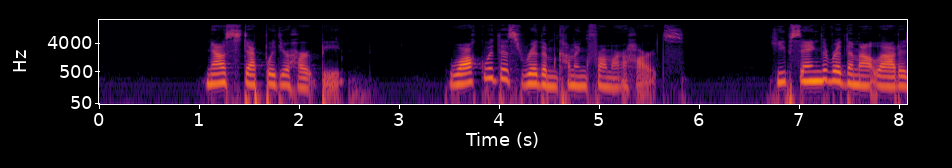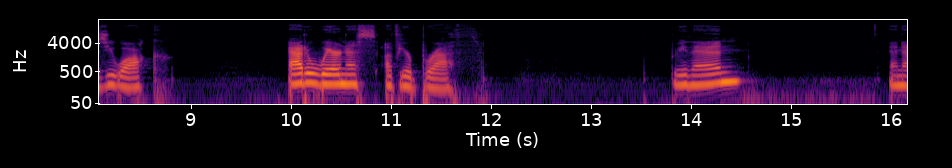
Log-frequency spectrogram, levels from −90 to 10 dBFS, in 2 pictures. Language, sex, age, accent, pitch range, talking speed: English, female, 20-39, American, 170-220 Hz, 110 wpm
